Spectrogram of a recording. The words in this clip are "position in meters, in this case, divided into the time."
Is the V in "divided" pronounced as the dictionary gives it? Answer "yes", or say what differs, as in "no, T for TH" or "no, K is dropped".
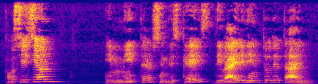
no, B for V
